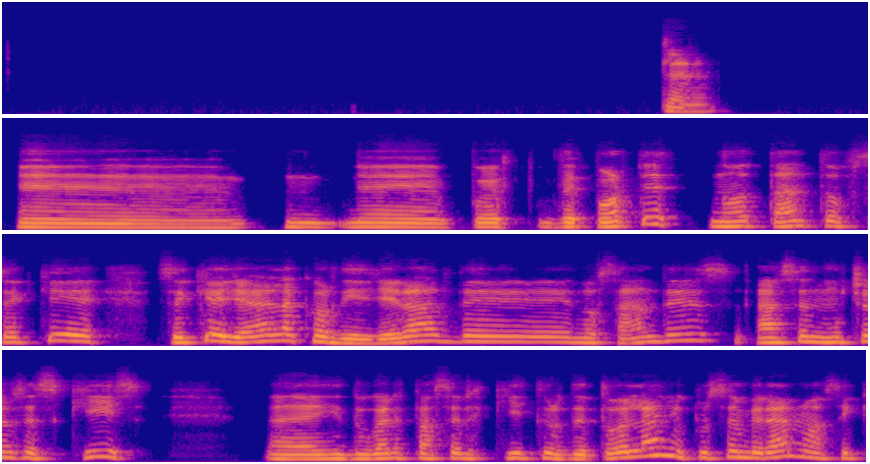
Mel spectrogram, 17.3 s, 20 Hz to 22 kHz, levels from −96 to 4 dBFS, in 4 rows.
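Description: No technical faults can be heard anywhere in the speech, so there is nothing to describe in time order.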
